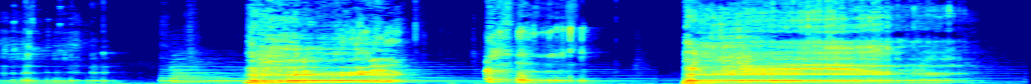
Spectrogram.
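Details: A person doing a sequence of voluntary burps: a run of loud, drawn-out burps, some lasting over a second, over background music.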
